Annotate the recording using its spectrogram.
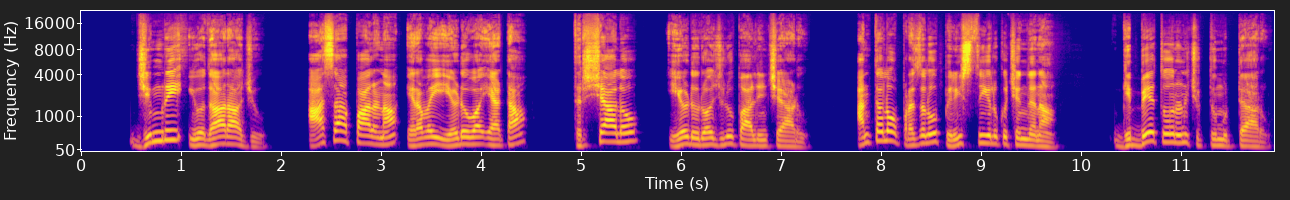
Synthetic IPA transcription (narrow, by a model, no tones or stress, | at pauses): d͡ʒimɾijuːd̪ʱaːɾaːd͡ʒu | aːsaːpaːlɐnɐiɾɐʋɐje̞ːɽuʋɐɛːʈɐ | t̪iɾʃaːlo̞ː | e̞ːɽuɾo̞ːd͡ʒulupaːliɲt͡ʃaːɽu | ɐnt̪ɐlo̞ːpɾɐd͡ʒɐlupilist̪ijulɐkut͡ʃe̞nd̪inɐ | ɡibːeːt̪oːnunut͡ʃuʈːumuʈːaːɾu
